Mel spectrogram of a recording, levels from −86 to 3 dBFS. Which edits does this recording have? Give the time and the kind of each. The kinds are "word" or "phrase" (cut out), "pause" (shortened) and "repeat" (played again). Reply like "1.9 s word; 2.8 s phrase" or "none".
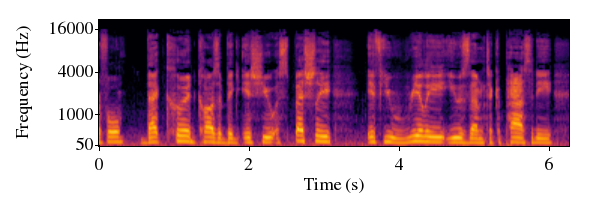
none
